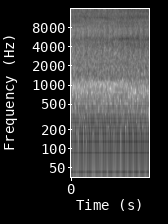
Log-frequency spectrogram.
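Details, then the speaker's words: Nissan R32 Skyline RB20 on first start after engine install, no coolant in it yet: even idle with a light, fast ticking over the rumble; hydraulic lifters still bleeding up, noisier than owner likes, expected to quieten with more run time. "waiting for the lifters to bleed up a little bit in the H to be honest so a little bit noisier than I'd like but everything is good just needs a bit more run time I dare say"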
